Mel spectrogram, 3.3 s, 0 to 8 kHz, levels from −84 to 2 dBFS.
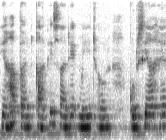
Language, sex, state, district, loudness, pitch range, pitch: Hindi, female, Goa, North and South Goa, -16 LUFS, 185-200 Hz, 190 Hz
